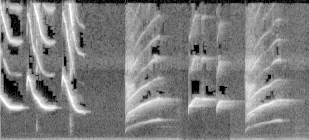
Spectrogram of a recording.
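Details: Canary song played as a lure for young canaries learning the ngeriwik style: high, downward-sweeping whistled notes in short bursts separated by pauses, over a steady low hum.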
